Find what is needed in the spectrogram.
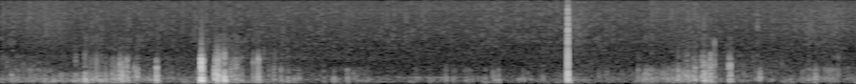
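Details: Quiet low gurgles and rumbling bursts coming and going, with a sharp pop; ordinary stomach growling (borborygmi) from a person's own stomach, with some background noise.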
